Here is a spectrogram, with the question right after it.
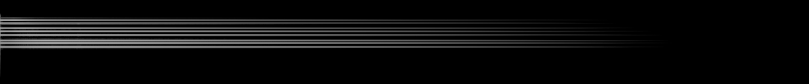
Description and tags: Clean and long synthetic mini-cymbal in C (low octave) made with Subtractor of Propellerhead Reason.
